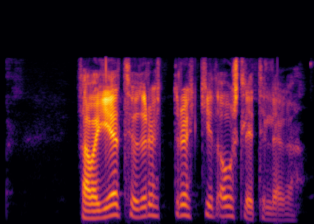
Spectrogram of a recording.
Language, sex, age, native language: Icelandic, male, 50-59, Icelandic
